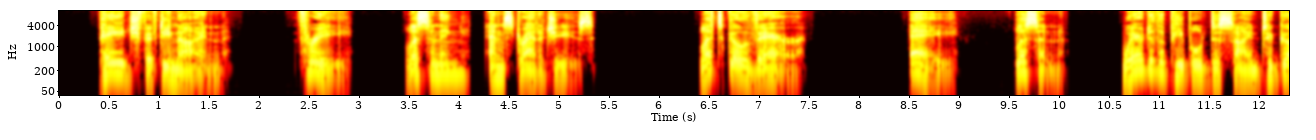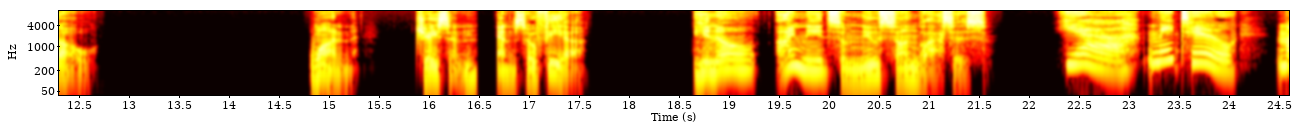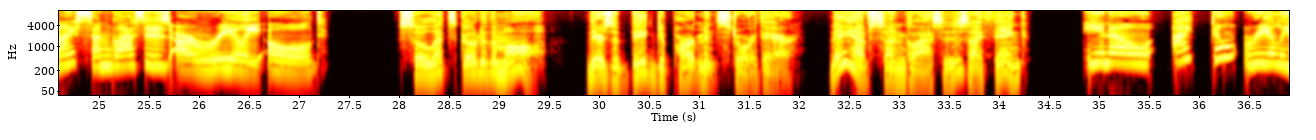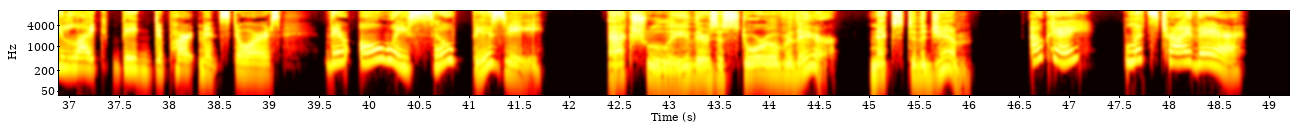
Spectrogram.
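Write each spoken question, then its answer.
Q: Where do the people decide to go?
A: a store next to the gym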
